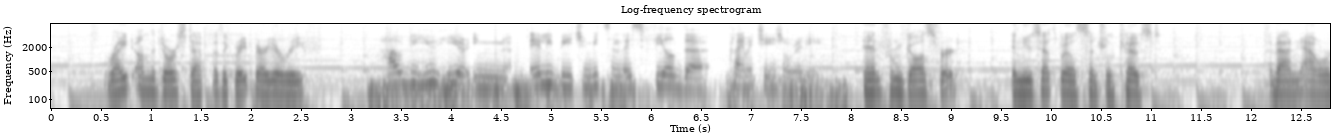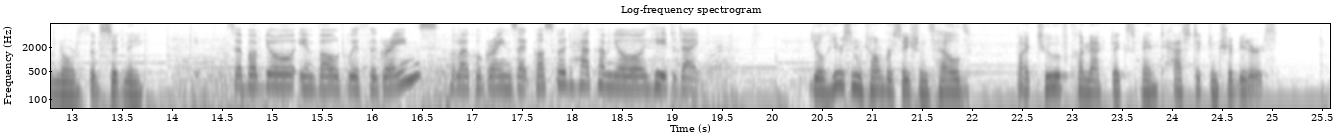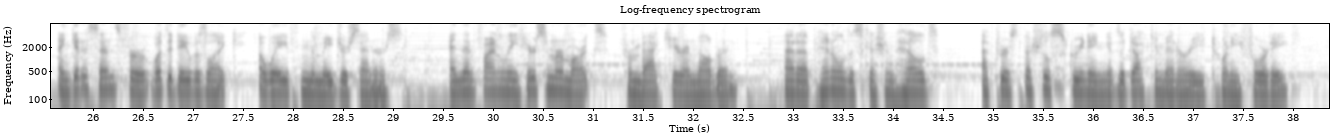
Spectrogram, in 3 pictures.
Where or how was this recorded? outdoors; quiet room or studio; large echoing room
outdoors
